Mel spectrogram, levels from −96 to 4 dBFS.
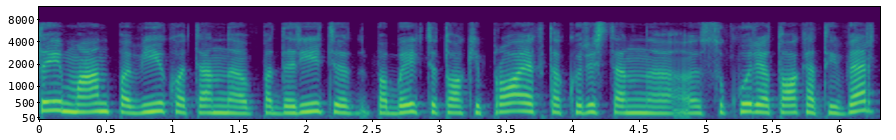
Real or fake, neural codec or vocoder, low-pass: real; none; 7.2 kHz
